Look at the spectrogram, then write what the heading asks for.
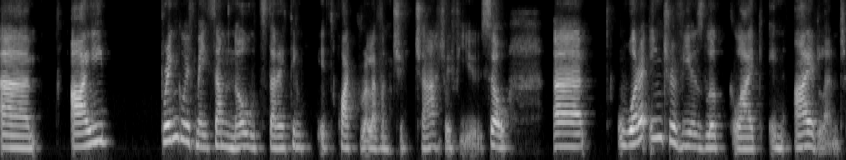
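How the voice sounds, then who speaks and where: In a Portuguese accent, a woman with a bright, sharp tone and medium pitch speaks at a fairly slow pace, with lively intonation and big swings in loudness. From Brazil. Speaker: community host. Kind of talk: webinar presentation. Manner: halting, many fillers.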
